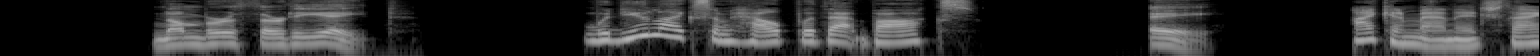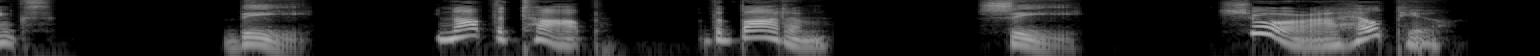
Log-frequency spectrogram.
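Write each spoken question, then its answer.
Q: Would you like some help with that box?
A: A: I can manage, thanks.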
